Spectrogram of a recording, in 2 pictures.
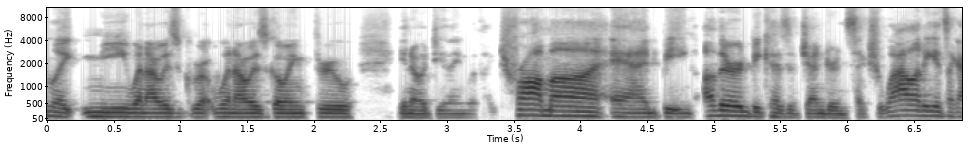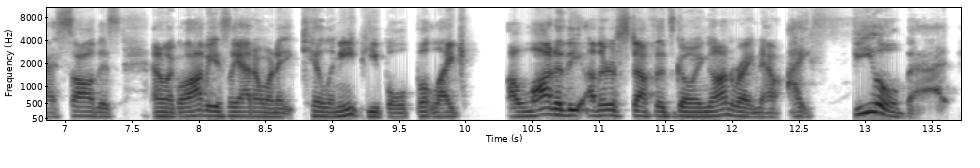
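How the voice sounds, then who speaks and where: A man's voice: medium pitch, brisk, fairly bright tone. A man hosting a podcast in a casual, informal chat, often dropping "like" into sentences. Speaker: podcast host.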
